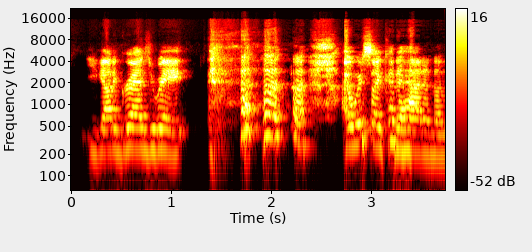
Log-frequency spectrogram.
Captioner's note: laughter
